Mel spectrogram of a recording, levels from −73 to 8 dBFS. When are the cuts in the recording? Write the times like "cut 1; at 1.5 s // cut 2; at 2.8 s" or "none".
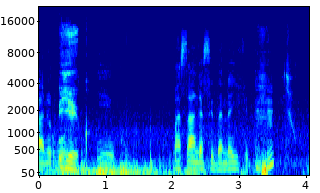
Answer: none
